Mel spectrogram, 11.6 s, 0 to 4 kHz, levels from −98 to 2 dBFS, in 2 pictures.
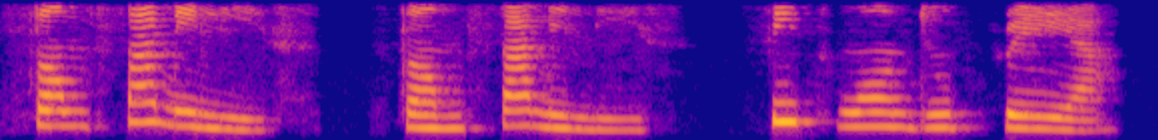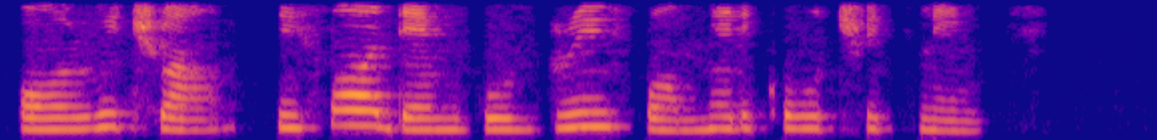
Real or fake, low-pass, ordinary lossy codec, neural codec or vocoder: real; 3.6 kHz; none; none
